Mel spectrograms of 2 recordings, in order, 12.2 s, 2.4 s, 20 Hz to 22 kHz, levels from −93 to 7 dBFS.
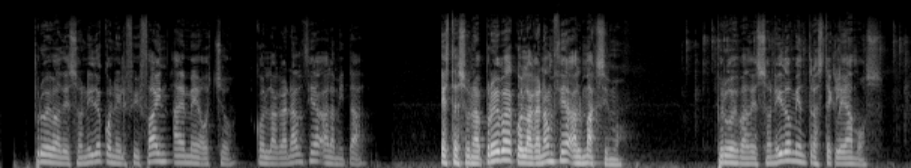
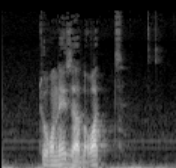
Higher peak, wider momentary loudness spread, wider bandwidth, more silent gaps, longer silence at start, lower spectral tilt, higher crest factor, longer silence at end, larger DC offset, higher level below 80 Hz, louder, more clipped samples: second, -8 dBFS vs 0 dBFS; about the same, 18 LU vs 16 LU; second, 14.5 kHz vs 16 kHz; neither; first, 0.35 s vs 0.05 s; about the same, -6.5 dB/octave vs -6.5 dB/octave; about the same, 18 dB vs 20 dB; first, 0.45 s vs 0.15 s; neither; second, -52 dBFS vs -46 dBFS; second, -26 LUFS vs -19 LUFS; neither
